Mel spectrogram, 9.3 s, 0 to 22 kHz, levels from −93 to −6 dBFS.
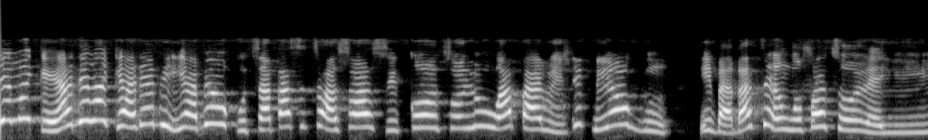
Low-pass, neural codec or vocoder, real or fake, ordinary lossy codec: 7.2 kHz; codec, 44.1 kHz, 7.8 kbps, DAC; fake; none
